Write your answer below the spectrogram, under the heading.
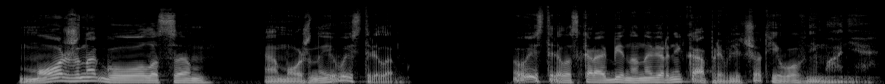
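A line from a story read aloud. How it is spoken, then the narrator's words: Flat, expressionless voice. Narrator (Russian): уточнил Грок еще более невыразительным голосом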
